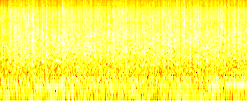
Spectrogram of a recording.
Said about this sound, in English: Last Thursday, outside of HealthRight Wheeling, the skies opened and it poured.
